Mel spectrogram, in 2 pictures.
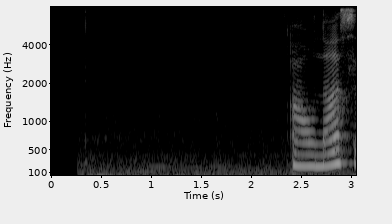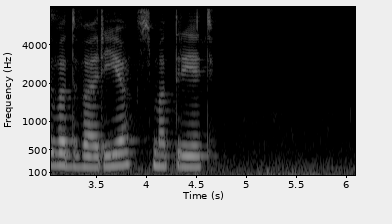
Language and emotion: Russian, neutral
